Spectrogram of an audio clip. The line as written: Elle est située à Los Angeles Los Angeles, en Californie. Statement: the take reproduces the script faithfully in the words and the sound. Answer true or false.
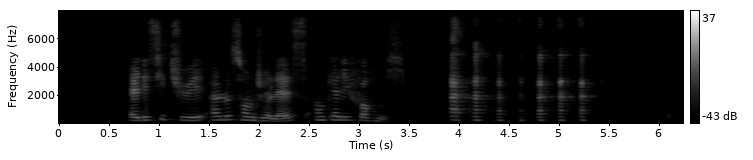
false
